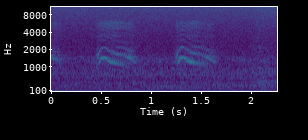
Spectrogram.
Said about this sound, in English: The most interesting thing, of course, is the birds at this time of the day. We can hear them in all directions.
